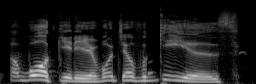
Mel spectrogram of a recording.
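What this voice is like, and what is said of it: Put-on Brooklyn accent. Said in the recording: “Brooklyn accent”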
